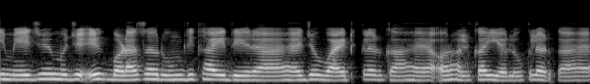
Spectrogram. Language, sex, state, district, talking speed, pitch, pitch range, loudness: Hindi, female, Punjab, Kapurthala, 225 wpm, 215 Hz, 200-225 Hz, -16 LUFS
